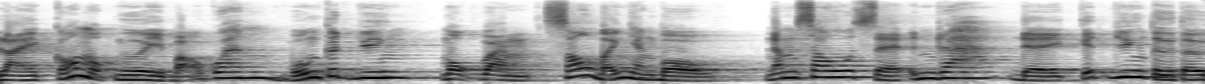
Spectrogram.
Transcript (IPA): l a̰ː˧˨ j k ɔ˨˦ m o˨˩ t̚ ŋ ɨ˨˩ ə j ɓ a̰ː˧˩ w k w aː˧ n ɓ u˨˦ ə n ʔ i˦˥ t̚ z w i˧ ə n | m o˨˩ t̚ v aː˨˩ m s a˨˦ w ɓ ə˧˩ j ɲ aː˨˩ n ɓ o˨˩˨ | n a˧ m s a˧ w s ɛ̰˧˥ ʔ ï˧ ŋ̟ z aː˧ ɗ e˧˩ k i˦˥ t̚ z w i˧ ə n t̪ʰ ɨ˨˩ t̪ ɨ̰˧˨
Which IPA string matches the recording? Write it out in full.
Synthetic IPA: l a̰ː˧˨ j k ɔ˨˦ m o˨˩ t̚ ŋ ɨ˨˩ ə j ɓ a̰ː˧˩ w k w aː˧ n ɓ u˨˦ ə n k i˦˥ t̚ z w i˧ ə n | m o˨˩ t̚ v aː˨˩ ŋ s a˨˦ w ɓ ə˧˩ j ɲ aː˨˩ n ɓ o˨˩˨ | n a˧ m s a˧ w s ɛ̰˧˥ ʔ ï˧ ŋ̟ z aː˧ ɗ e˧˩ k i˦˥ t̚ z w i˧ ə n t̪ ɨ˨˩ t̪ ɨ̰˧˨

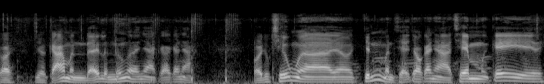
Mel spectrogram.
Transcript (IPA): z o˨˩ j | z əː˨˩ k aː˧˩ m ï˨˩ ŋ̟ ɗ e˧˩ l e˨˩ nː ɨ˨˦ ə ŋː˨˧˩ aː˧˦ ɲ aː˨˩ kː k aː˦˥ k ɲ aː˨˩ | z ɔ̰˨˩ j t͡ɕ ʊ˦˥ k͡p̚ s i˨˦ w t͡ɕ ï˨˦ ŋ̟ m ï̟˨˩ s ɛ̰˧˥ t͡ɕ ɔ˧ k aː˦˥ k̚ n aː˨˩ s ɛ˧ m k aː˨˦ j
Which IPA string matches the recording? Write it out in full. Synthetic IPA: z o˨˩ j | z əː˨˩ k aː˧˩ m ï˨˩ ŋ̟ ɗ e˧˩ l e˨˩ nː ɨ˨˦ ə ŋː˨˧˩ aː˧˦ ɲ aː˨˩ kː k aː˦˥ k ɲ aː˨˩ | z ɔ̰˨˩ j t͡ɕ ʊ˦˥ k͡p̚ s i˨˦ w t͡ɕ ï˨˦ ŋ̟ m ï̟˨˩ s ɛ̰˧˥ t͡ɕ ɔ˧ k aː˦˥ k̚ ɲ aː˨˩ s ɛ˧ m k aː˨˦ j

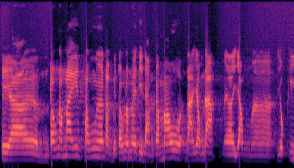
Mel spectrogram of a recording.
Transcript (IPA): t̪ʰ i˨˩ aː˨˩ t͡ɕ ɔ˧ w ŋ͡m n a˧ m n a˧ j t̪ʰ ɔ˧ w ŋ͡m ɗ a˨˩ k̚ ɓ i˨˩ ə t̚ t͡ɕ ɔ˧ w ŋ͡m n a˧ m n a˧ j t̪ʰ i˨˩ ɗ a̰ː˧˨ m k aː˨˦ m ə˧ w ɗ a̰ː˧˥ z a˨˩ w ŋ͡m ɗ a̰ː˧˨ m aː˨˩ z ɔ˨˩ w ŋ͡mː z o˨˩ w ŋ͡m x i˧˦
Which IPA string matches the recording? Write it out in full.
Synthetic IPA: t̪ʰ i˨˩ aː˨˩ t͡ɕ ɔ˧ w ŋ͡m n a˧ m n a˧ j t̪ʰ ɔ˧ w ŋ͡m ɗ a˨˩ k̚ ɓ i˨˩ ə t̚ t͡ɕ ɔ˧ w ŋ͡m n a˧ m n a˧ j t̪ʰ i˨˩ ɗ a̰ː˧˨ m k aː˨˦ m a˧ w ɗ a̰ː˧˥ z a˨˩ w ŋ͡m ɗ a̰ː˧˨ m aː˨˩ z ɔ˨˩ w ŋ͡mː z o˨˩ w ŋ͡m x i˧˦

